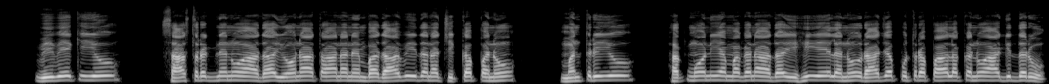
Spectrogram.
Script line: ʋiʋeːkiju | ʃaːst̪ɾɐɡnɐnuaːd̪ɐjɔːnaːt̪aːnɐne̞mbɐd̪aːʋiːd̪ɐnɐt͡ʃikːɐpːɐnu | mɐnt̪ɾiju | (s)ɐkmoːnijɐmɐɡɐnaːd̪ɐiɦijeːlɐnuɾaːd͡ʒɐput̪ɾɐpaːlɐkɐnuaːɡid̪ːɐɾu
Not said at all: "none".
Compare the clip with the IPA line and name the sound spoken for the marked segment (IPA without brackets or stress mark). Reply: h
